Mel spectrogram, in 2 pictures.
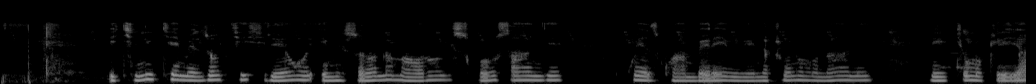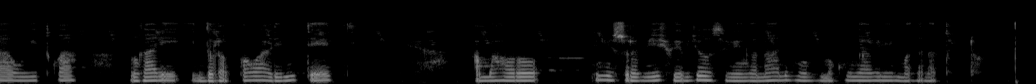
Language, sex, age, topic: Kinyarwanda, female, 36-49, finance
